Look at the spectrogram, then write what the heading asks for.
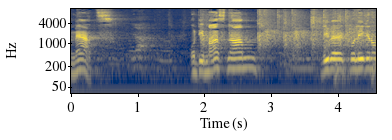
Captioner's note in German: Beifall SPD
